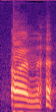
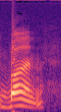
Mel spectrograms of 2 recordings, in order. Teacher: And the reason we can distinguish pun from bun in English is because we know when to turn on our vocal folds and when to turn them off. Because the same two lips are doing the same thing. The only thing that's different is down in the vocal folds. So we can distinguish a voiceless stop consonant from a voiced stop consonant.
